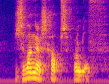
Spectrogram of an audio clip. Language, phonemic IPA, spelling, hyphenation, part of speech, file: Dutch, /ˈzʋɑ.ŋər.sxɑps.vərˌlɔf/, zwangerschapsverlof, zwan‧ger‧schaps‧ver‧lof, noun, Nl-zwangerschapsverlof.ogg
- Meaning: maternity leave (before giving birth)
